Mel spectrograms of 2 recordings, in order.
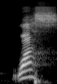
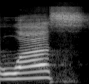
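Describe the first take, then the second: First: The vowel is kept short. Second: The vowel is drawn out long. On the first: The speaker calls it right. "langsung, gak ada panjang" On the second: The speaker calls it wrong. "Kadang kita"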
